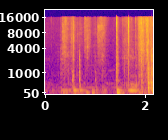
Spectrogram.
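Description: Strips of card being slid and handled on a craft mat, rubbing and rustling, with a sharp tap about one and a half seconds in.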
